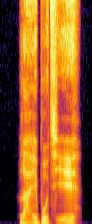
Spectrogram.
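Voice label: "lai2 bu5 ji2", Mandarin Chinese; HSK4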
